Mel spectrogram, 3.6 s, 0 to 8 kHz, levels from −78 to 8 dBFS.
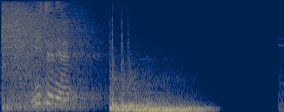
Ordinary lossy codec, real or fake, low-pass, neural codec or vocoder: none; real; none; none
